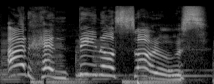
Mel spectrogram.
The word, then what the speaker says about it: Argentinosaurus: the Argentinosaurus.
